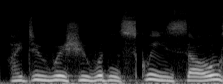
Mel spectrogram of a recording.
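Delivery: a squeezed little animal complaining; squashed Dormouse. A narrator's reading. Dormouse complains to Alice, slow and high. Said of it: "said the Dormouse".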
